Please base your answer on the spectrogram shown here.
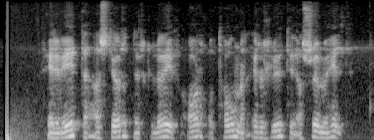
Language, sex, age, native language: Icelandic, male, 50-59, Icelandic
